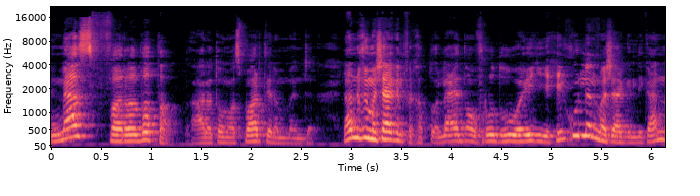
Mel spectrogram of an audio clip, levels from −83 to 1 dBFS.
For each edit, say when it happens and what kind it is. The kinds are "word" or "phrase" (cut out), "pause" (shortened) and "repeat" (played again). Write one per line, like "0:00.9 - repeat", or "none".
0:01.3 - word
0:03.8 - word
